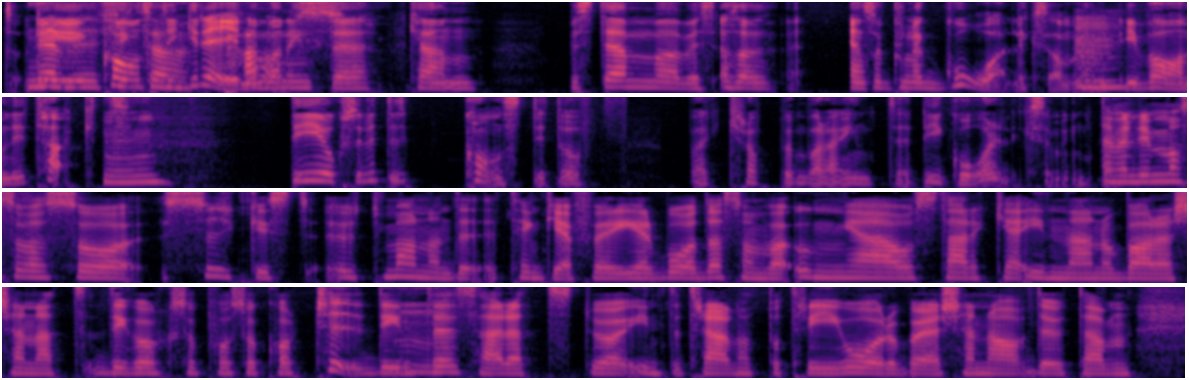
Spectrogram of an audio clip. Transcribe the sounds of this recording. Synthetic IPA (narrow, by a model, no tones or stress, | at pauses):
ɔd̪ɛjkʰɔnsɪɡɾɛjːnæɾmanɪnt̪əkʰan | b̥ɛst̪ɛmːaœːvəʔa̰lsɔ | ɛnsɔkʰɵnːaɡoːlʔɪ̰ksɔ̰mɛnɪvɑːnlɪɡ̚t̪ʰa̰kt̪ | d̪̥ɛæɾjɔksɔliːt̪ə | kʰɔ̰nst̪ɪɡt̪ɔ | v̥akʰɾɔpːənbɑ̰ːɾa̰ɪnt̪ʰə̰d̪ɛɡo̰ːɾlʔɪ̰ksɔmɪ̰nt̪ːmɛnd̪ɛmɔst̪əvɑːɾasɔsyːkɪskt̪ʉ̟ːt̪mɑːnand̪ə̰t̪ʰɛŋkəɾjɑːfœɾeːɾboːd̪asɔmvaɾʔɵŋːaɔst̪aɾkaʔɪnːanɔbɑːɾaɕɛnːaːt̪d̪ɛɡoːɾɔksɔpʰɔsɔkʰɔʈːʰiːd̪ːɛɪnt̪əsɔɦæːɾat̪d̪̥ɵhaɾɪ̰nt̪ət̪ʰɾɛːnat̪̚pʰɔt̪ʰɾeːoːɾɔbœɾjaɕɛnːaːvd̪ɛʉ̟ːt̪an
